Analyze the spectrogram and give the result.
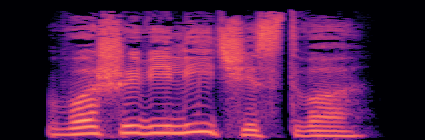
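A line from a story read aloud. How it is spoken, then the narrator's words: Dry, unsympathetic. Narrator (Russian): Сухо, без тени сочувствия, произнес главный имперский лекарь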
